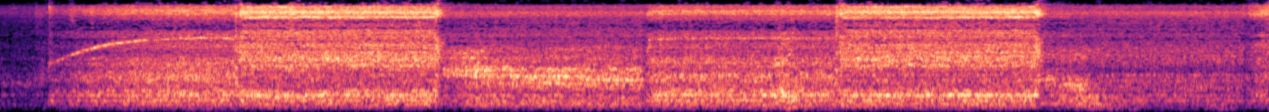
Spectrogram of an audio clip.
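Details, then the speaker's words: Mechanical cough assist used on a special needs child with dipping oxygen to take deeper breaths; steady machine whooshing alternating every two seconds between push and pull, forcing air into her lungs to simulate a cough. "so i've mentioned before what the cofficist does but basically it simulates a cough in her it forces air into her lungs"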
